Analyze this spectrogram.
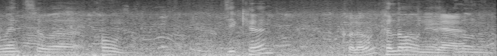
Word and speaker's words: Köln: Is it Köln?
